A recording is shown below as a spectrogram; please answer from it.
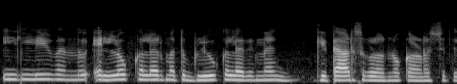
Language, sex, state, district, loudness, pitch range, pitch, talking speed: Kannada, female, Karnataka, Bidar, -19 LUFS, 195-220 Hz, 205 Hz, 130 wpm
